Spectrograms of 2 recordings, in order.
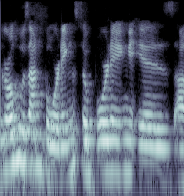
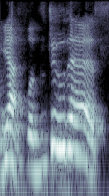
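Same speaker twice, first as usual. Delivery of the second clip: drawn-out, high, loud mock enthusiasm; imitating eager dog; 6 semitones higher, 6 dB louder, slower than usual. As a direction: slowly pump it up as a confident, happy dog. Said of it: "So happy, so confident, so excited".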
